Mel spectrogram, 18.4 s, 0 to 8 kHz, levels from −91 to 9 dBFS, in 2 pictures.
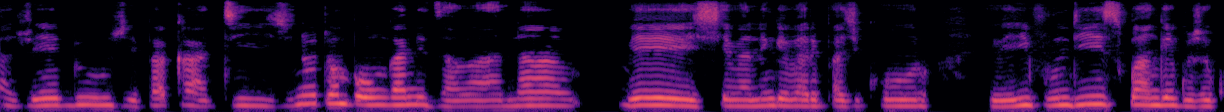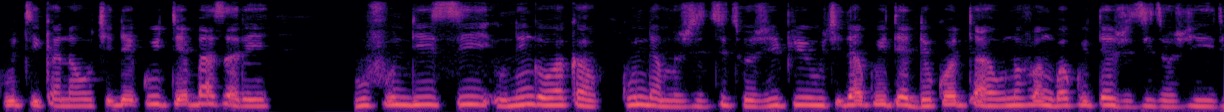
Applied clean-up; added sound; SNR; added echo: none; none; none; none.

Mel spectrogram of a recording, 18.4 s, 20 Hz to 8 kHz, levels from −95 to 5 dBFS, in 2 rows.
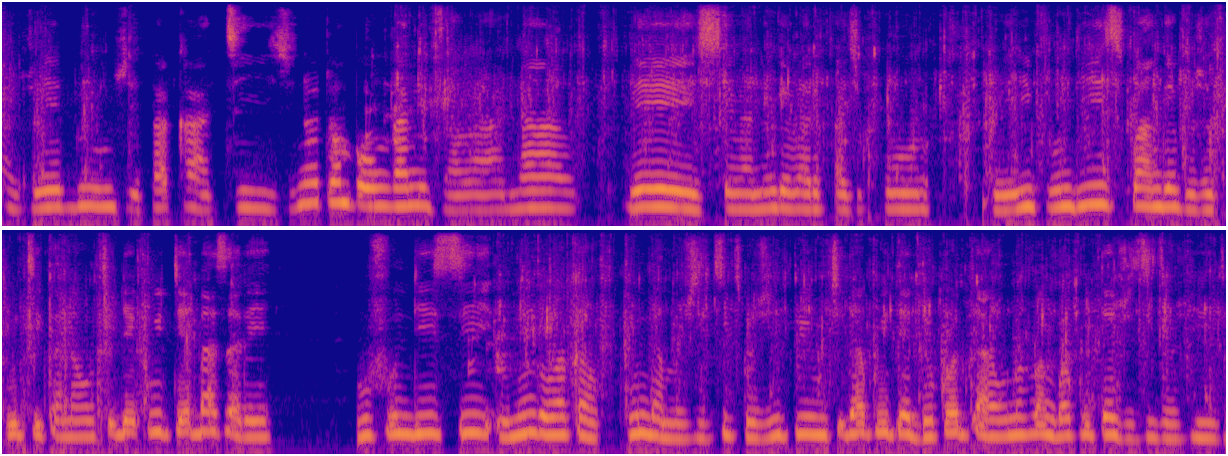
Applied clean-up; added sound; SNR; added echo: neural mask model RNNoise.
